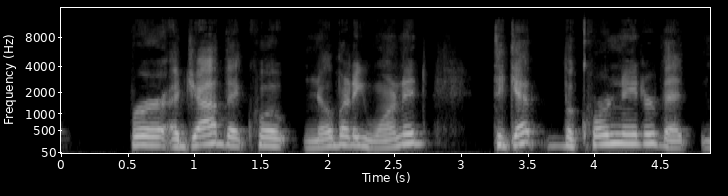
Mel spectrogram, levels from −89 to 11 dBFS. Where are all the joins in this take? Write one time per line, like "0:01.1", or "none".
none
